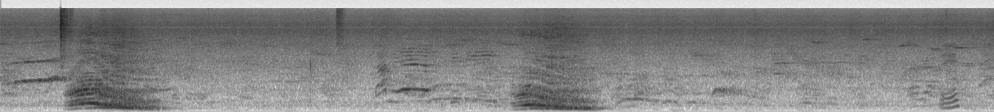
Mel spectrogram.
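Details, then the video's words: White tiger at Safari World, Thailand, letting out two loud, rasping roars about five seconds apart, each falling in pitch, with people talking softly in between. "safari വേൾഡ് ലേ വെള്ള കടുവ"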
